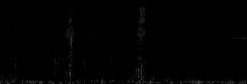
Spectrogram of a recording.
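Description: Two faint footsteps on grass and dry leaves, a little under a second apart, over near silence.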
